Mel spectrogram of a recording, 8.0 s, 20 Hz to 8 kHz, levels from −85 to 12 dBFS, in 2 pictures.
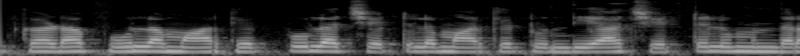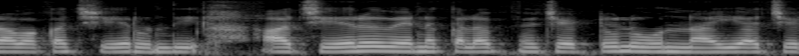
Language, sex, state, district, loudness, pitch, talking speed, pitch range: Telugu, female, Andhra Pradesh, Anantapur, -27 LUFS, 190 Hz, 125 wpm, 185-195 Hz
